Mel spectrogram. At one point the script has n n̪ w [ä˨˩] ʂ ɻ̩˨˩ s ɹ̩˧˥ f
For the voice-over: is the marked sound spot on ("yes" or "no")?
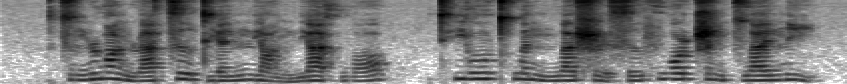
no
